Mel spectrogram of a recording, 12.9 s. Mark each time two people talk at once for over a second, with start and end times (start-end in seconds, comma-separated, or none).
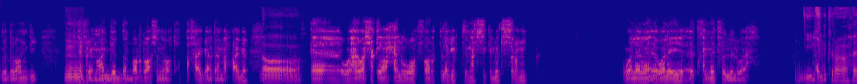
none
